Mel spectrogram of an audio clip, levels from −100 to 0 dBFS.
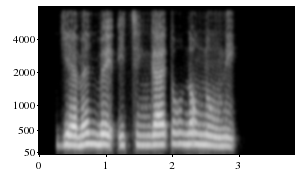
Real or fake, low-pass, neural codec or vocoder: fake; 7.2 kHz; codec, 16 kHz in and 24 kHz out, 0.4 kbps, LongCat-Audio-Codec, fine tuned four codebook decoder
